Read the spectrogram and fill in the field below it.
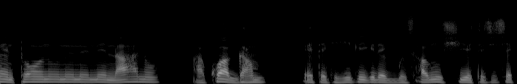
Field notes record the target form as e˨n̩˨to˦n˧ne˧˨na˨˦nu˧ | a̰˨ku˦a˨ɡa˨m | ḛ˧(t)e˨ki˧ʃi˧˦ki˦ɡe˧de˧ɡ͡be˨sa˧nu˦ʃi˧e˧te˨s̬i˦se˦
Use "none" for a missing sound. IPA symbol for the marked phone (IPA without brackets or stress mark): t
